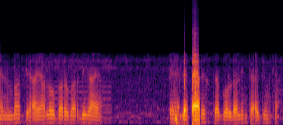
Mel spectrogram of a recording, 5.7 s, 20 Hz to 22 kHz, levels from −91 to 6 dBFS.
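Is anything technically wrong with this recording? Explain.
Yes. The speech has two faults: codec damage throughout, and a burst of decoding errors near the end.

Across the whole clip the GSM full-rate codec is plainly audible. It rebuilds the voice from a vocal-tract model fed by sparse, regularly spaced pulses, leaving a buzzy, gravelly roughness, which fits a 13 kbps channel. The spectrogram shows nothing below 200 Hz or above 3.5 kHz.

From 3.40 to 4.00 s, GSM bit errors strike. Corrupted filter, pitch and gain values make the decoder misbuild frame after frame, so the speech breaks into squawks, pops and gargling. The waveform shows jagged level spikes, and the spectrogram shows smeared, blotchy frames.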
